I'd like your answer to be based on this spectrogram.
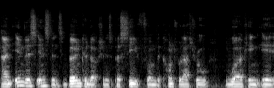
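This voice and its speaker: At a moderate pace, a man talks in a fairly low pitch with a dark, mellow tone and ordinary pitch variation. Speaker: final year medical student. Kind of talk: educational medical tutorial narration.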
